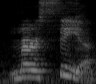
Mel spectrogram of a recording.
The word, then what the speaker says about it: Mercier: Mercier? Yeah, Allura Mercier, not Allura.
